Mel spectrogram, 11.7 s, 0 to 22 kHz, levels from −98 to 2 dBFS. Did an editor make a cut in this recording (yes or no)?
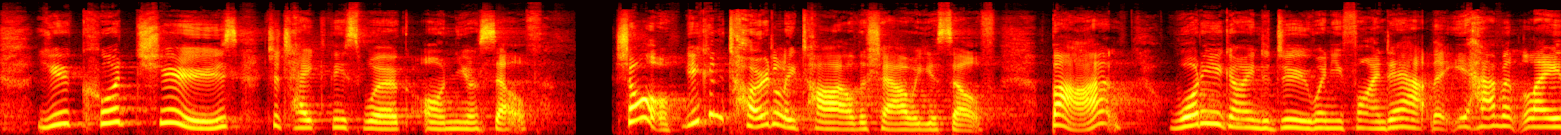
no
